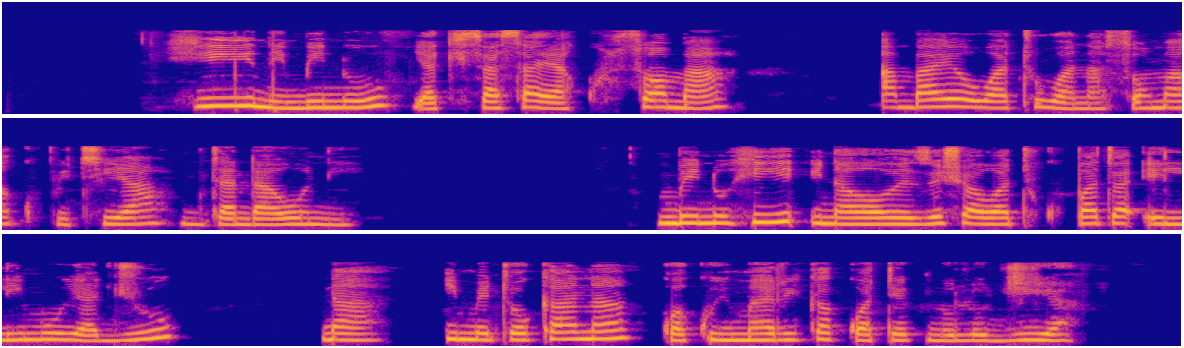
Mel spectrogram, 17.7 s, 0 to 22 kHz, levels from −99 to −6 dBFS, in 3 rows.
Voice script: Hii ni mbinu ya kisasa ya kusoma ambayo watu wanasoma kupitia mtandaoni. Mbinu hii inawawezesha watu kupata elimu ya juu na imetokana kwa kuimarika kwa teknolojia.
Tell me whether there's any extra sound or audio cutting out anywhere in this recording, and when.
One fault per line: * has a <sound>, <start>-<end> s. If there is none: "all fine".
all fine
